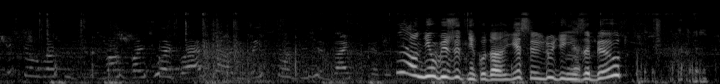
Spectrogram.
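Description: Monkeys screech and chatter loudly nearby.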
